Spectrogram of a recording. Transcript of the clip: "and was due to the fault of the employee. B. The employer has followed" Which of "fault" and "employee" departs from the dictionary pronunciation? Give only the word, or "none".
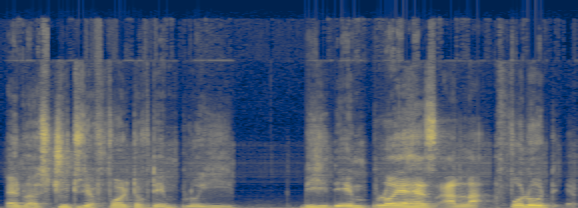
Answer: none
